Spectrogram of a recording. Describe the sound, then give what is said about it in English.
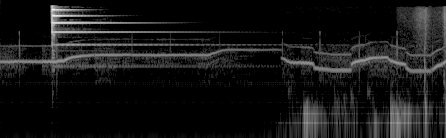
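A single bright ding from a desk bell, struck once and ringing out as it fades, over a steady warbling tone, with low rumbling movement sounds coming in toward the end. “It looks like there's a bell on the desk.”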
